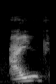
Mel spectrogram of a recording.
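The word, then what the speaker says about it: Aiyuk: I'm still not a fan of Ayuk.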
